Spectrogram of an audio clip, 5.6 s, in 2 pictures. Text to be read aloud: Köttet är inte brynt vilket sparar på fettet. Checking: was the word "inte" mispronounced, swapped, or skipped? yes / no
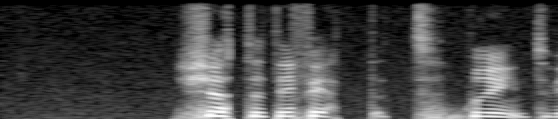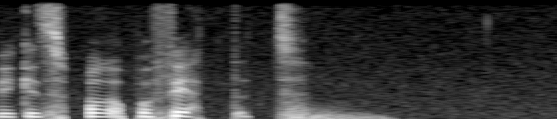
yes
